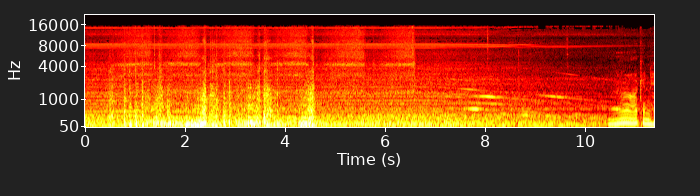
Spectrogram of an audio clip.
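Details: New Trane modulating gas furnace, flame sensor just cleaned: burner roar surges and sags unevenly instead of holding steady; low gas pressure measured with a manometer, fixed by raising the regulator setting.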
